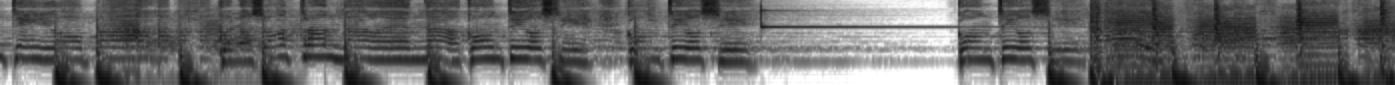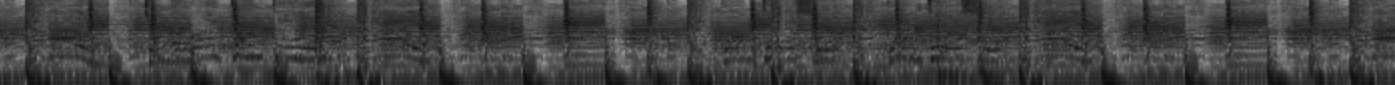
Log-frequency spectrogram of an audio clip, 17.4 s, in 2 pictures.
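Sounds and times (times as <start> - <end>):
phonk music: 0.4 - 4.2, 6.6 - 17.4.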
